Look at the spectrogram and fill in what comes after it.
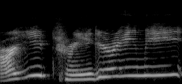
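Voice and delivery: very high, nasal, squeaky voice. Retelling how a man in a video answered a question, nasally high-pitched voice. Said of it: "his response were in this nasally, high-pitched voice".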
